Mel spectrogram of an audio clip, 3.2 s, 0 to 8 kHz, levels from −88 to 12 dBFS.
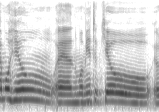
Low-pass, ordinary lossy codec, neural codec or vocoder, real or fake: none; none; none; real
